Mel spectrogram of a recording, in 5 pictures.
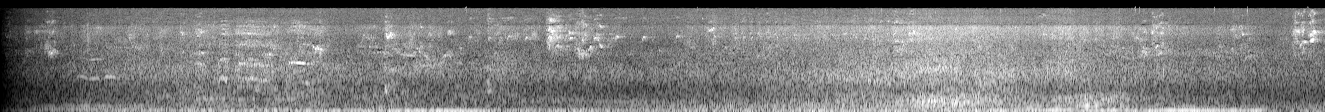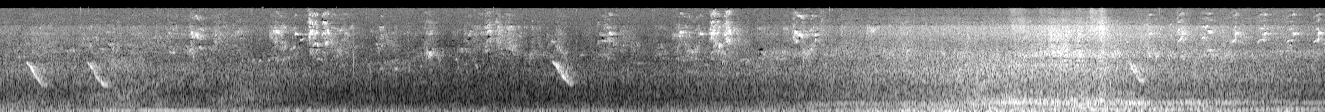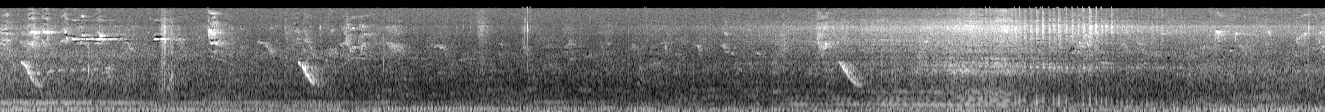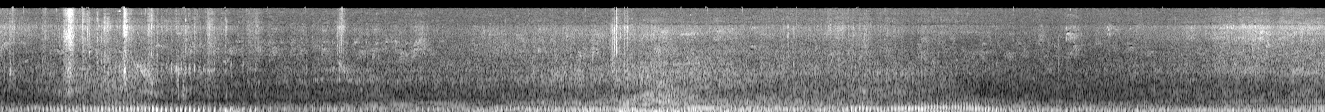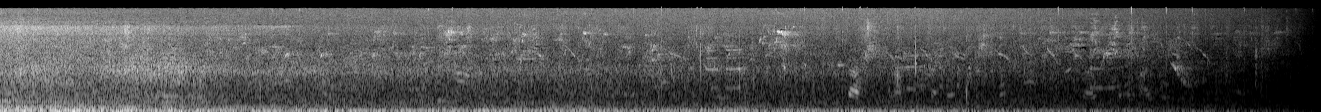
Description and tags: Birds fair outside of Jogjakarta. Java, Indonesia.
- Recorded with iPod with iTalk internal mic.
